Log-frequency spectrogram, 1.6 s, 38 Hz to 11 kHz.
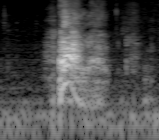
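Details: Single sharp bark from one of two pet dogs, a five-month-old white French bulldog puppy and a five-year-old blue nose pitbull, filmed July 2, 2014; loud, abrupt onset with a brief falling tail, quiet room hum around it.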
